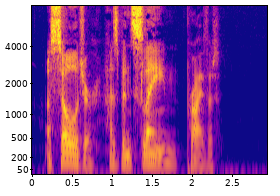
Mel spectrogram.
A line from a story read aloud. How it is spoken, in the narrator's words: McKay simply said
